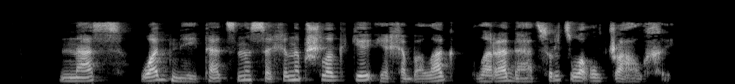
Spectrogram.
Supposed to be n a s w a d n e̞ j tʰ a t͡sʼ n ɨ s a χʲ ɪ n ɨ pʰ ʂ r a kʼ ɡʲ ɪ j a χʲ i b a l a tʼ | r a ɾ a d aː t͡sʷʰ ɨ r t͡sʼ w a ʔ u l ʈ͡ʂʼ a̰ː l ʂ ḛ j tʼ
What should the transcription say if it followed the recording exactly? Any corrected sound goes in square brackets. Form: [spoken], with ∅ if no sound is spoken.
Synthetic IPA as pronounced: n a s w a d n e̞ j tʰ a t͡sʼ n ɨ s a χʲ ɪ n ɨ pʰ ʂ [l] a kʼ ɡʲ ɪ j a χʲ [a] b a l a [kʼ] | [l] a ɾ a d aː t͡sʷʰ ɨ r t͡sʼ w a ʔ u l ʈ͡ʂʼ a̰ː l [χ] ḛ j tʼ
